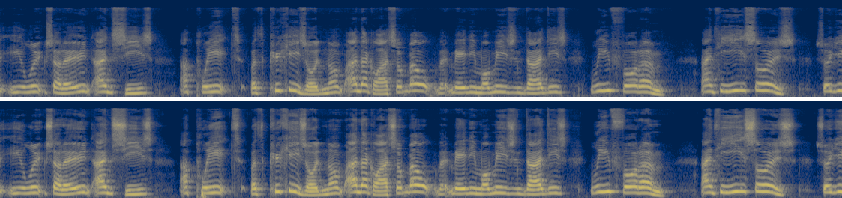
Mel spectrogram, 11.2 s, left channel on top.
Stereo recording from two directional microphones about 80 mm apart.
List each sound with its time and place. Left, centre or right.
0.0 s speech: right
